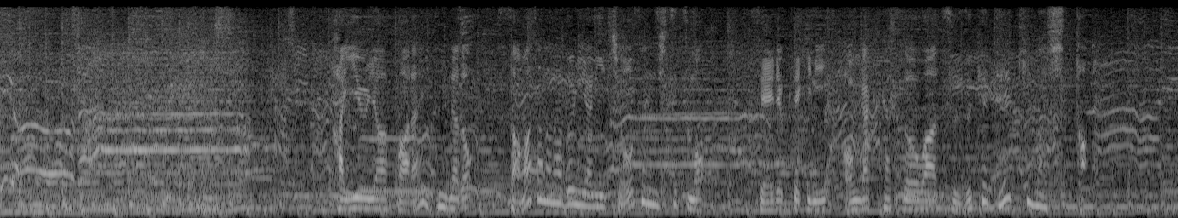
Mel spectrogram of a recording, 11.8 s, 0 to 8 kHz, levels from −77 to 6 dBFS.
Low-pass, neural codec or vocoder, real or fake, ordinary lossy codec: 7.2 kHz; none; real; MP3, 48 kbps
